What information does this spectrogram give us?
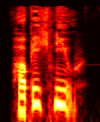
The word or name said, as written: hobbykniv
